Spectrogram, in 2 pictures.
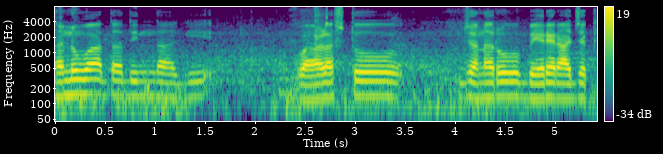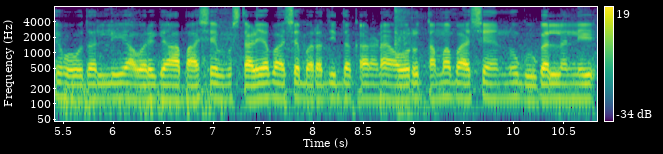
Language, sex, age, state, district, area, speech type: Kannada, male, 18-30, Karnataka, Yadgir, rural, spontaneous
